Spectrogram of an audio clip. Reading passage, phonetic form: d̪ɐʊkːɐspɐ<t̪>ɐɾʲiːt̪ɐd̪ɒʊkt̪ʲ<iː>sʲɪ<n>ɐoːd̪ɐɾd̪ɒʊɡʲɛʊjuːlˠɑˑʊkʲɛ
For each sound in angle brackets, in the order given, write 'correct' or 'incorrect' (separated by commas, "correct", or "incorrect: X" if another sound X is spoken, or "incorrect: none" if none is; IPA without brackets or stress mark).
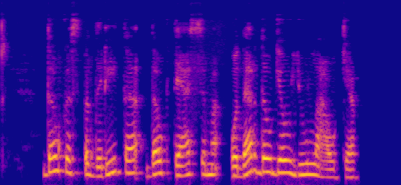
incorrect: d̪, incorrect: æː, incorrect: m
